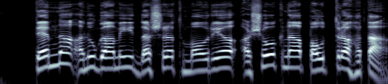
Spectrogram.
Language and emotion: Gujarati, neutral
